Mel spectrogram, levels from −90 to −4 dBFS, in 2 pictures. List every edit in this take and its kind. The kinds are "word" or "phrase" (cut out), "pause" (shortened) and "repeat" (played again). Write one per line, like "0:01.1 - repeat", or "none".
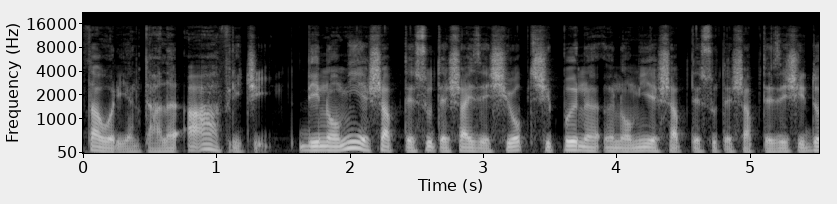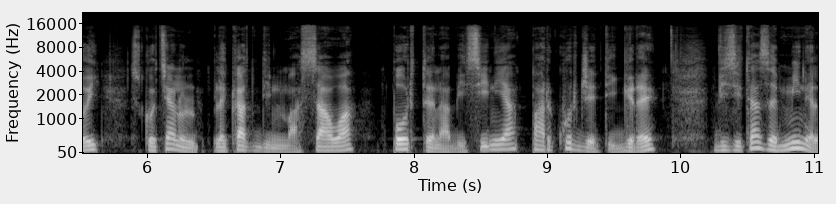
0:06.4 - word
